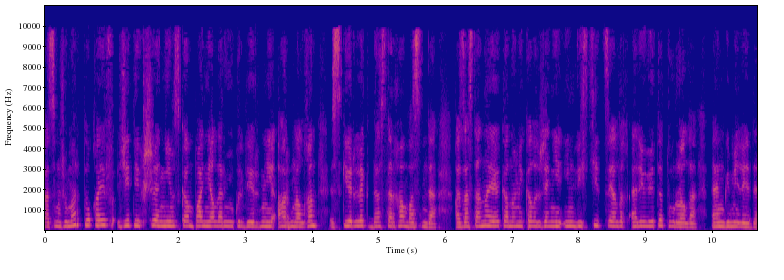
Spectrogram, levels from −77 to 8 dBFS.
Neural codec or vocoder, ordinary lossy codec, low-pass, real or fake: codec, 24 kHz, 3 kbps, HILCodec; AAC, 32 kbps; 9.9 kHz; fake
